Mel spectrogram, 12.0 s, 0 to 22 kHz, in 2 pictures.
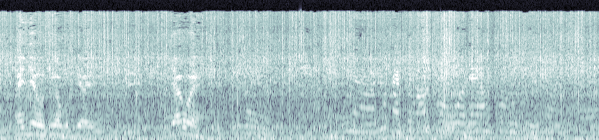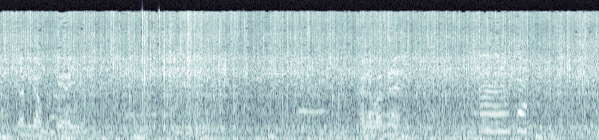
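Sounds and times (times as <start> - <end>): heavy rain on car roof: 0.0 - 11.9.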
